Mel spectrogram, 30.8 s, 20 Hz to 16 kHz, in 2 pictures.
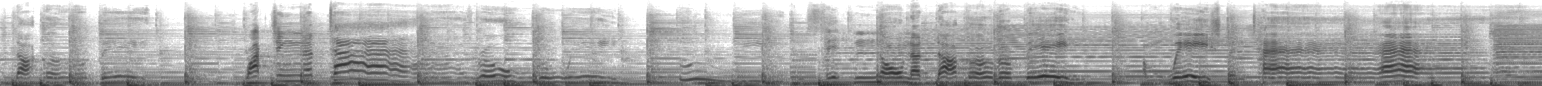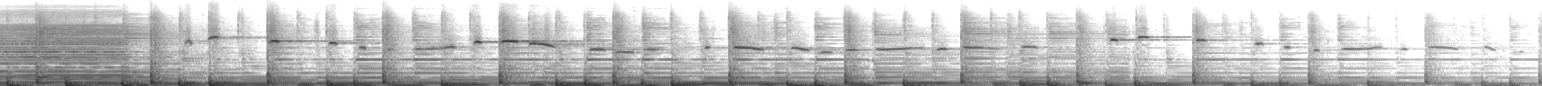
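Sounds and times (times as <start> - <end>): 
full band playing a relaxed soul groove with drums and bass: 0.0 - 30.8
speech: 0.2 - 0.6, 2.4 - 4.2, 4.8 - 5.2, 8.4 - 10.9, 11.7 - 14.4
clear whistled melody: 14.9 - 30.8.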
